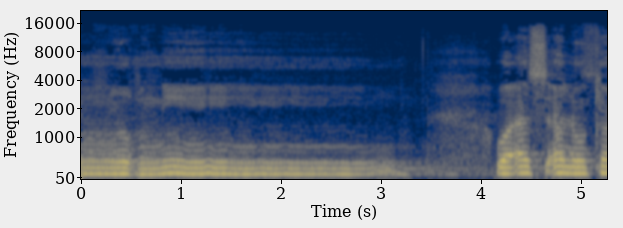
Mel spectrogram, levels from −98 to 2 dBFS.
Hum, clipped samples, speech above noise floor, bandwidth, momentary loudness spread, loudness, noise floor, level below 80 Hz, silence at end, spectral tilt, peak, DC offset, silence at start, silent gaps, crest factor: none; under 0.1%; 28 dB; 14.5 kHz; 14 LU; -28 LUFS; -53 dBFS; -66 dBFS; 0 s; -8 dB/octave; -10 dBFS; under 0.1%; 0 s; none; 18 dB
